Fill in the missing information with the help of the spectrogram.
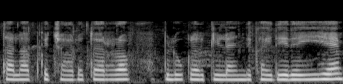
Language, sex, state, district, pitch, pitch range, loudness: Hindi, female, Bihar, Darbhanga, 225 Hz, 220-230 Hz, -16 LUFS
